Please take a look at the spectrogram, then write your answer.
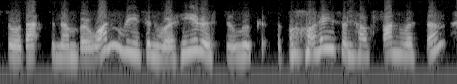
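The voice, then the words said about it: Scottish accent. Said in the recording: “your beautiful accent there ... my accent is from Scotland”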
